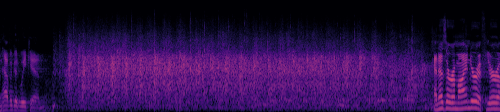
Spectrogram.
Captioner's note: applause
